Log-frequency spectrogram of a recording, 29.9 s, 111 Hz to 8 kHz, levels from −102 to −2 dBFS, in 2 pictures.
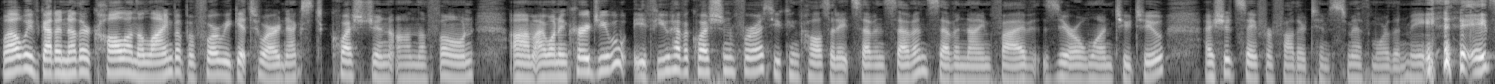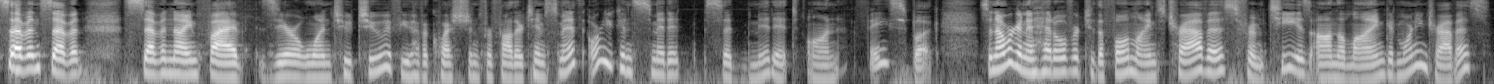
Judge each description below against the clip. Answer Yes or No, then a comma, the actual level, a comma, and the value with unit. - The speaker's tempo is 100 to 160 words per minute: No, average, 180 wpm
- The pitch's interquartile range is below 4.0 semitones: No, average, 5.0 semitones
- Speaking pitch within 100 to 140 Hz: No, medium, 170 Hz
